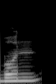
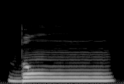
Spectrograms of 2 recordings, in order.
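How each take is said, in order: First: The final n sound is clearly pronounced. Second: The n merges into a stretched nasal w-like sound. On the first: "instead of saying bun" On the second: "it becomes boom. We have to connect it with wow and we have to stretch this sound"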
